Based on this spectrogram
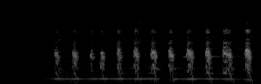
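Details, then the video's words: Hunting female chukar partridge: after a short quiet start, around twelve sharp clucks follow in quick succession over a steady low electrical hum. "شکاری مادی چکورخوبصورت آواز Shikari Madi Chakor awaz Keklik sesi Female"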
